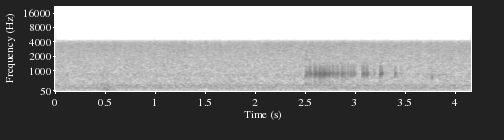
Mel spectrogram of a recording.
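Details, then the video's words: Pet hamster snoring while asleep face down with its face pushed into something, a soft buzzing 'zuzuzu'. A short cluster of faint buzzy pulses lasts about a second over a steady low hiss. "やんちゃなハムスター いびきをかく"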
